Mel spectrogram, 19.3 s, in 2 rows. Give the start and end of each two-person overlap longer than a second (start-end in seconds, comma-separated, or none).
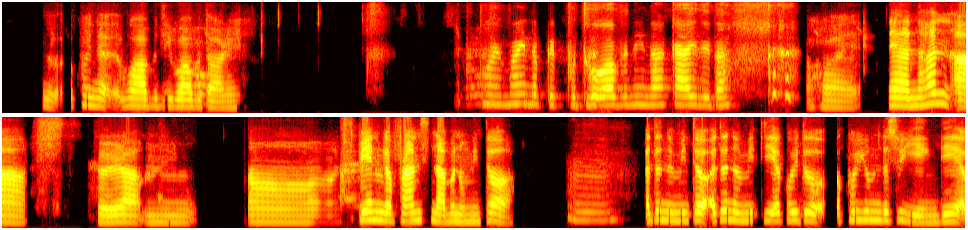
none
